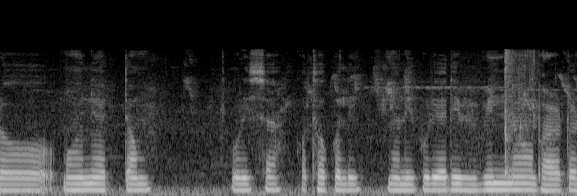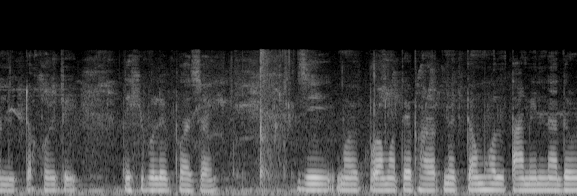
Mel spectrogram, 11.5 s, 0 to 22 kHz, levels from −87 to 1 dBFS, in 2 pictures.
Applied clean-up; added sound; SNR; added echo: none; Bathtub (filling or washing) / Water / Splash, splatter; 20 dB; none.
